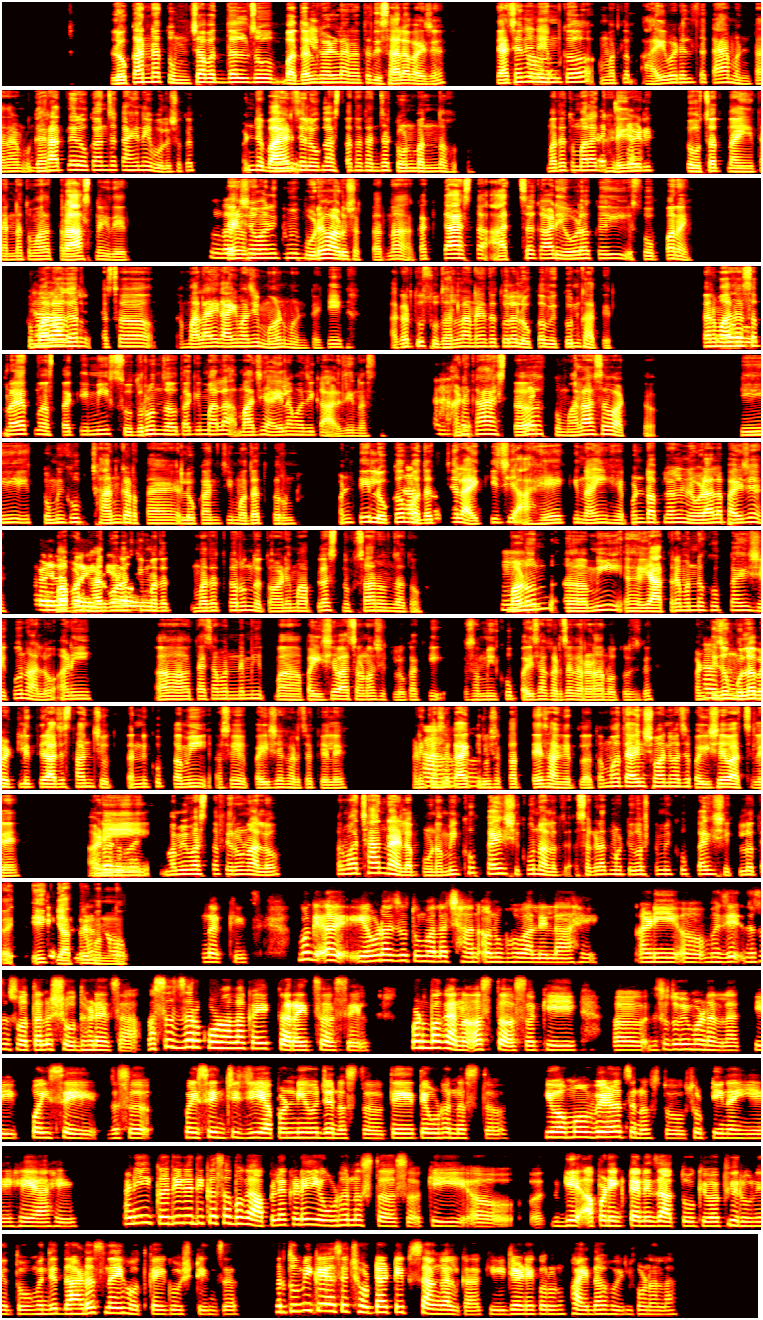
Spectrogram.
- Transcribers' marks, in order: other background noise; tapping; chuckle
- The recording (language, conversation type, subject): Marathi, podcast, प्रवासात तुम्हाला स्वतःचा नव्याने शोध लागण्याचा अनुभव कसा आला?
